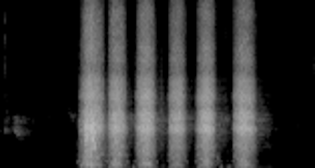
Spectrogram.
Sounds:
Sniff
